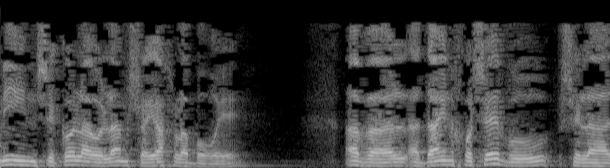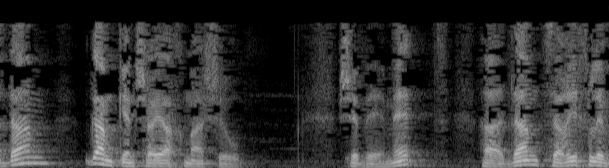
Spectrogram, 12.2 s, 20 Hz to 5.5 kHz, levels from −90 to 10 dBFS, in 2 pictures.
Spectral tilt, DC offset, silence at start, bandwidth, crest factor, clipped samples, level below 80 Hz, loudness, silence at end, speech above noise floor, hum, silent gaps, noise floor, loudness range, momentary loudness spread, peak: -8 dB/octave; under 0.1%; 0 s; 5 kHz; 18 dB; under 0.1%; -54 dBFS; -24 LUFS; 0 s; 39 dB; none; none; -62 dBFS; 6 LU; 12 LU; -6 dBFS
